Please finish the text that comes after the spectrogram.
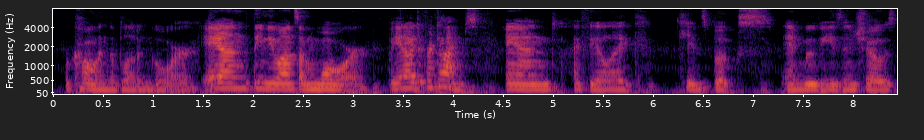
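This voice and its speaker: Bright-voiced, animated woman chatting casually. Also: fairly low pitch. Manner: animated, rambling, expressive asides. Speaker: book haul vlogger and fiction author. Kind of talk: casual excited chat to camera.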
